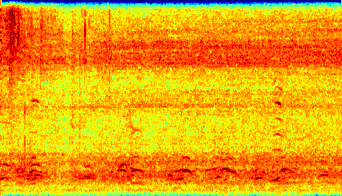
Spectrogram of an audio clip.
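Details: Canada geese in a flock give a steady stream of overlapping honks against a constant hiss of background noise.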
